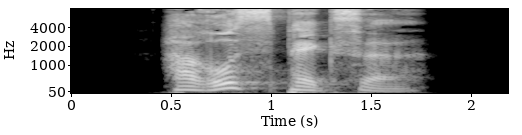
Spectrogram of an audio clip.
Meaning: nominative/accusative/genitive plural of Haruspex
- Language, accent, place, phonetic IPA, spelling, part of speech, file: German, Germany, Berlin, [haˈʁʊspɛksə], Haruspexe, noun, De-Haruspexe.ogg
